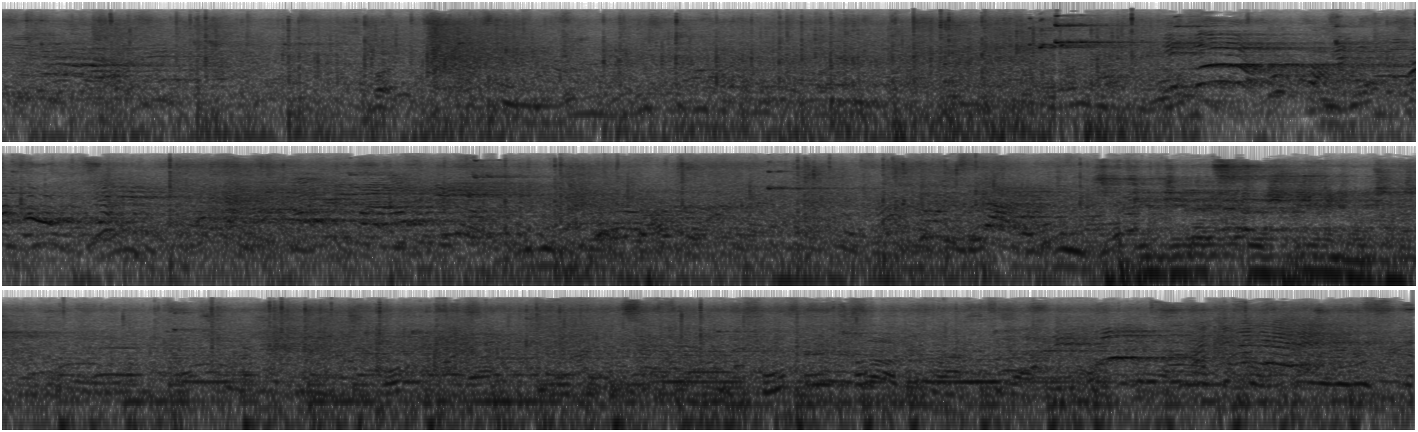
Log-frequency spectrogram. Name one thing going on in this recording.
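Sneakers squeak on a hall floor.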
